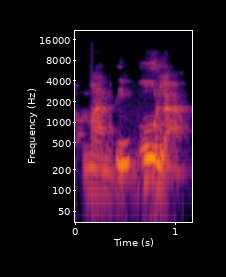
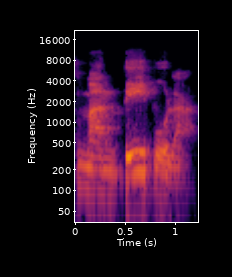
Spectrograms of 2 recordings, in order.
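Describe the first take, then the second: First: The stress is on the syllable bu. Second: The stress is on the syllable di. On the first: The speaker calls it wrong. "It's not mandibula" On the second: The speaker calls it right. "So here it's mandíbula"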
